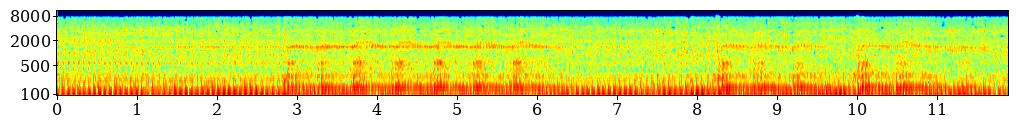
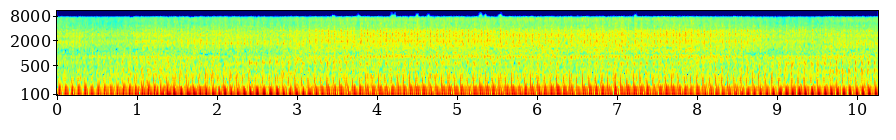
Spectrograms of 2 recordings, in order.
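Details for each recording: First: Idling single-cylinder 164FMM motorcycle engine with a steady, dull metallic knock; after a broken third gear wrecked the case and piston, gearbox, cylinder, head and piston were swapped with the knock unchanged, and only replacing the crankshaft cured it. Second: 164FMM motorcycle engine after repair (broken third gear, new gearbox, cylinder and piston, new carburetor; earlier knock traced to crankshaft): steady, even single-cylinder thump at idle, no knock, no smoke. Normal idle.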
